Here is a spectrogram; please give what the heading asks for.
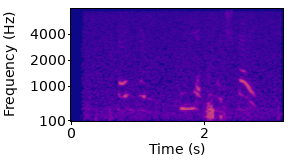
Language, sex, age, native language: Icelandic, male, 10, Icelandic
